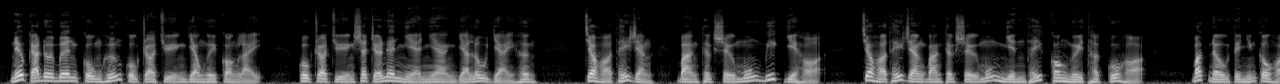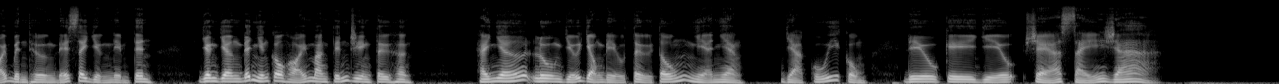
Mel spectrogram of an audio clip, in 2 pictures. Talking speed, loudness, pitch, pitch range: 220 wpm, -21 LUFS, 115 Hz, 105-135 Hz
